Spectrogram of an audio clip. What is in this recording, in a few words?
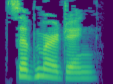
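"submerging", British English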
